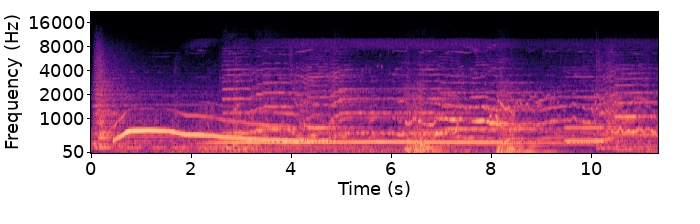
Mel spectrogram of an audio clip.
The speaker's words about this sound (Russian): Это «Воют волки».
